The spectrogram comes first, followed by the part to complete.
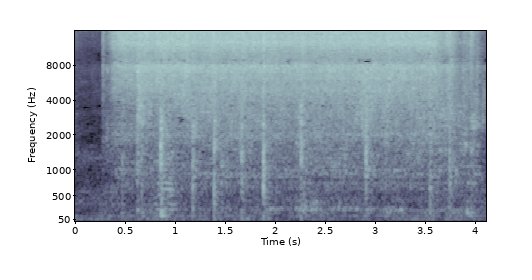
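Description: Dry barbecue rub shaken from a shaker over a brisket: a steady gritty hiss of granules with small irregular ticks, about three or four a second. It starts just after the beginning and stops shortly before the end.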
